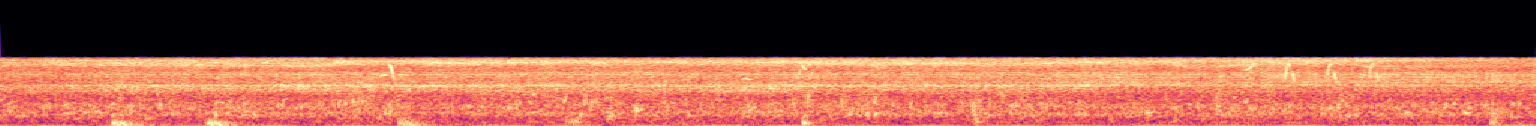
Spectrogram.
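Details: Dental hygienist performing a professional teeth cleaning in a dental clinic, removing tartar and plaque, no talking: steady hissing spray and suction noise with faint tapping and scraping from the scaler.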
